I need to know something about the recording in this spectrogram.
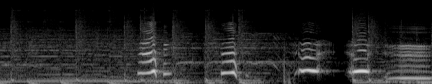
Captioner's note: sobs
